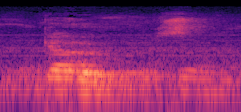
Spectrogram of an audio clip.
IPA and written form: gəʊz (goes)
